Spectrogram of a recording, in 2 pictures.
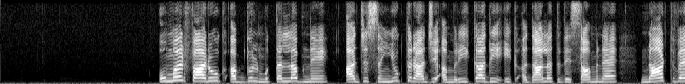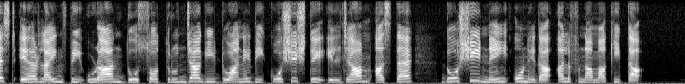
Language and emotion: Dogri, neutral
